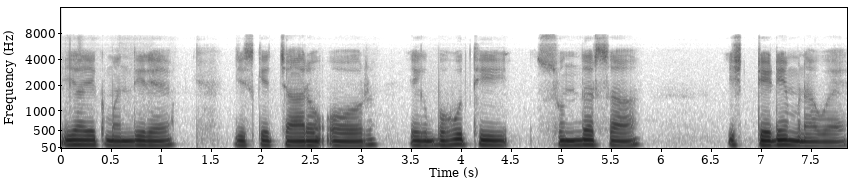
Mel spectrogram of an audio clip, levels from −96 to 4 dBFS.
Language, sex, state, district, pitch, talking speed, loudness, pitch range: Hindi, male, Chhattisgarh, Kabirdham, 110 Hz, 120 wpm, -16 LUFS, 105-120 Hz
